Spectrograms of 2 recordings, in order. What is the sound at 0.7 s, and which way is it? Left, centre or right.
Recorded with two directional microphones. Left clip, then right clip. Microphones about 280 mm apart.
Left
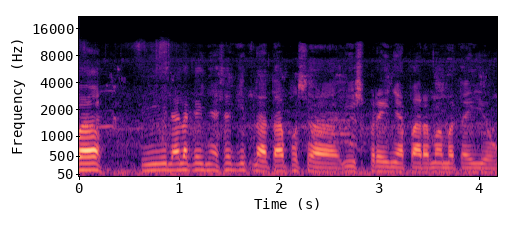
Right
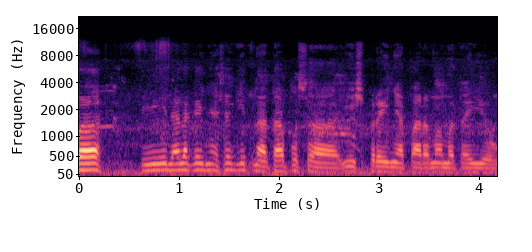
Speech, centre.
